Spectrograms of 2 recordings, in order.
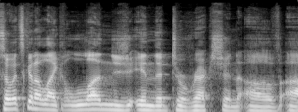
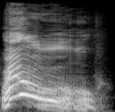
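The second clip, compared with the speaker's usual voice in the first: gnoll howl voice, higher pitch. Voicing a gnoll that howls at a player: gnoll voice. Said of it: "That's my gnoll voice".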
